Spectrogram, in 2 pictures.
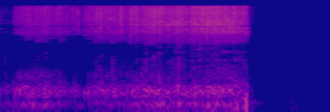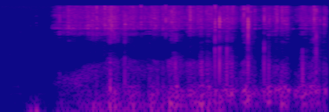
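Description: A wide, flat bristle paintbrush with a wooden handle sweeps across the hollow woven metal mesh grille of an upside-down microphone. It makes a dense, scratchy brushing with a heavy low rumble and a bright hiss on top. The sound stops abruptly for about a second and a half, then resumes with crunchier, more uneven strokes until the end.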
